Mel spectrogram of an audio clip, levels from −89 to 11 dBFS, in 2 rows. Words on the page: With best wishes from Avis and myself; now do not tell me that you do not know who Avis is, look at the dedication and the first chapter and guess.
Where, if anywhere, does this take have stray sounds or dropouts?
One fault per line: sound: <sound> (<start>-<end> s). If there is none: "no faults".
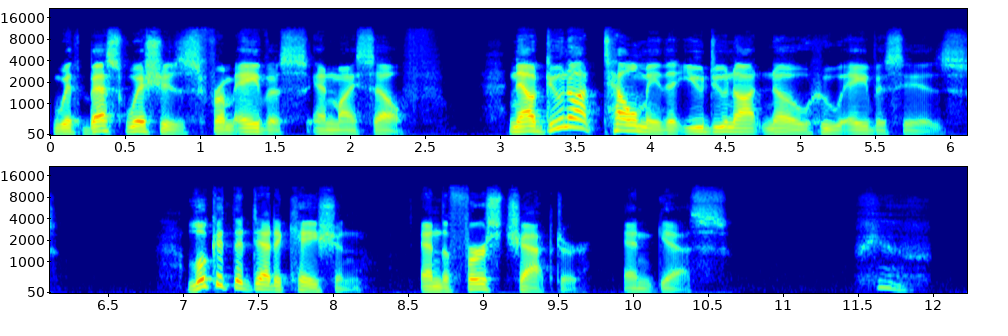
sound: breath (11.5-12.0 s)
